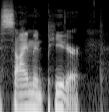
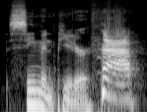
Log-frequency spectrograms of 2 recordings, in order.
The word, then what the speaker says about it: Simon Peter: scripture he came to the name Simon Peter except he accidentally pronounced his name Seaman Peter and he didn't realize his mistake but just kept reading on I lowered my head with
